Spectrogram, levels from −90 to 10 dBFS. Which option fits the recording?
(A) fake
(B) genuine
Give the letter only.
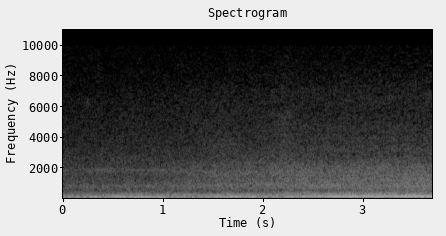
B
